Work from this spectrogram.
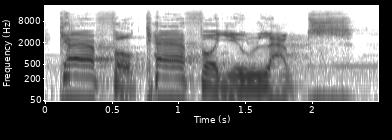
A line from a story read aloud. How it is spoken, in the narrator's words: snapped Herr Gessler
